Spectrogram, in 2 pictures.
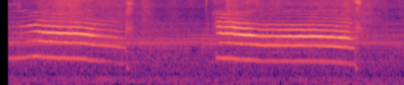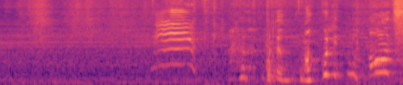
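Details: Noisy, energetic Persian kitten after falling from a cat tree, giving three clear meows: two long, slightly falling cries, then a shorter rising one, followed by bumping and scrabbling sounds.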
